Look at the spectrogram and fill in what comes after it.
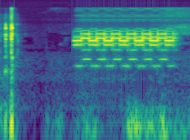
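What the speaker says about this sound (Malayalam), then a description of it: "ഒരു ഫോൺ വന്നിട്ട് കേട്ടാ." A short thump, then an electronic phone ringtone starts and plays a repeating warbling melody, loud and close, with no talking.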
